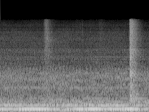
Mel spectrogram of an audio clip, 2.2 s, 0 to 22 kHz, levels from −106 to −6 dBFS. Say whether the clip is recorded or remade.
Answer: remade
